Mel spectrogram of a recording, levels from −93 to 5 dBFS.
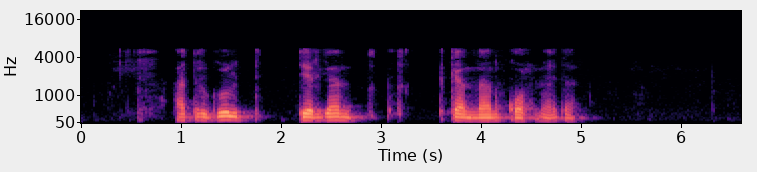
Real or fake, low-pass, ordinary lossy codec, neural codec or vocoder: real; 5.4 kHz; MP3, 48 kbps; none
